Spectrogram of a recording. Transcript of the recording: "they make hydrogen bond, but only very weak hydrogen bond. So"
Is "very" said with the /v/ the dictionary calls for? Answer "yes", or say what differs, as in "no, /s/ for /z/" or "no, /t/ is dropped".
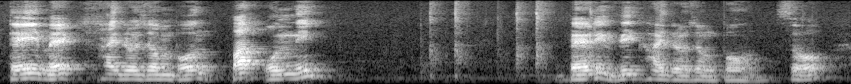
no, /b/ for /v/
